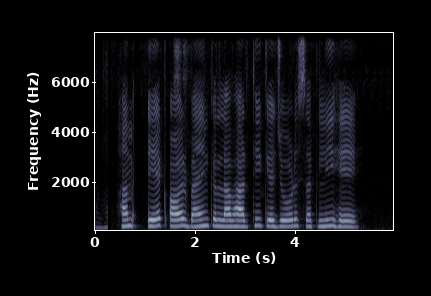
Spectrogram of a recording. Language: Magahi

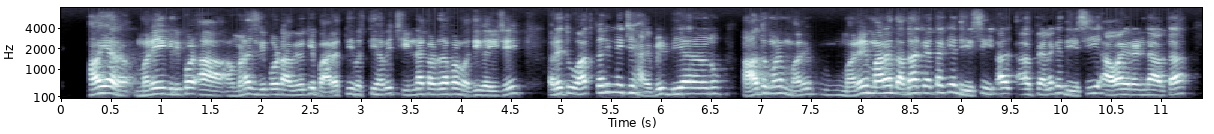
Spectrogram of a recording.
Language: Gujarati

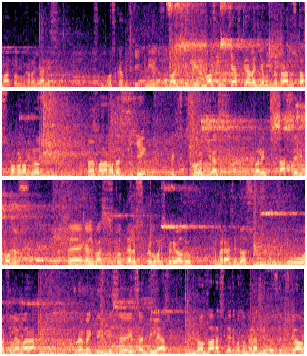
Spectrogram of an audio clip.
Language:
Greek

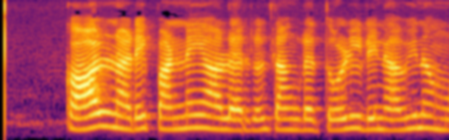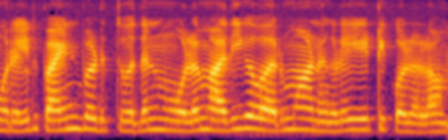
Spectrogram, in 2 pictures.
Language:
Tamil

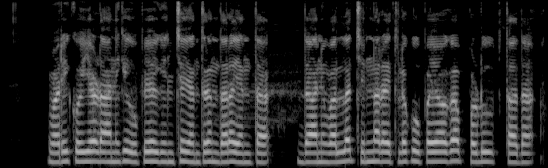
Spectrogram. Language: Telugu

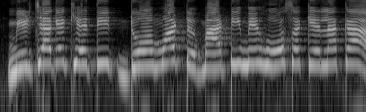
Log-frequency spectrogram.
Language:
Bhojpuri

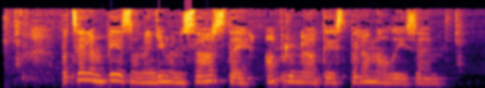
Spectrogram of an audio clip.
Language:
Latvian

